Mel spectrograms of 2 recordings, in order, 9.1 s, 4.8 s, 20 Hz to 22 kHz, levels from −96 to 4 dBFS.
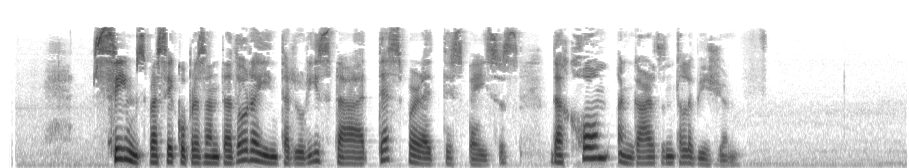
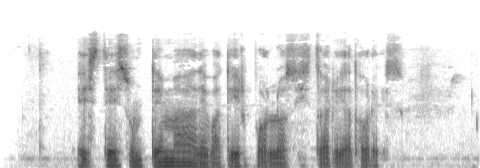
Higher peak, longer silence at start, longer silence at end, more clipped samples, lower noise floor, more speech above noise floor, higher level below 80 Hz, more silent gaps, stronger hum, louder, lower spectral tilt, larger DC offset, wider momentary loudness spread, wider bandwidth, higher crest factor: first, -2 dBFS vs -12 dBFS; first, 0.95 s vs 0.8 s; first, 1.75 s vs 0.8 s; neither; about the same, -63 dBFS vs -63 dBFS; first, 43 dB vs 35 dB; second, -70 dBFS vs -38 dBFS; neither; neither; first, -20 LUFS vs -28 LUFS; second, -4 dB/octave vs -6 dB/octave; neither; first, 13 LU vs 9 LU; first, 11.5 kHz vs 9.8 kHz; about the same, 20 dB vs 18 dB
